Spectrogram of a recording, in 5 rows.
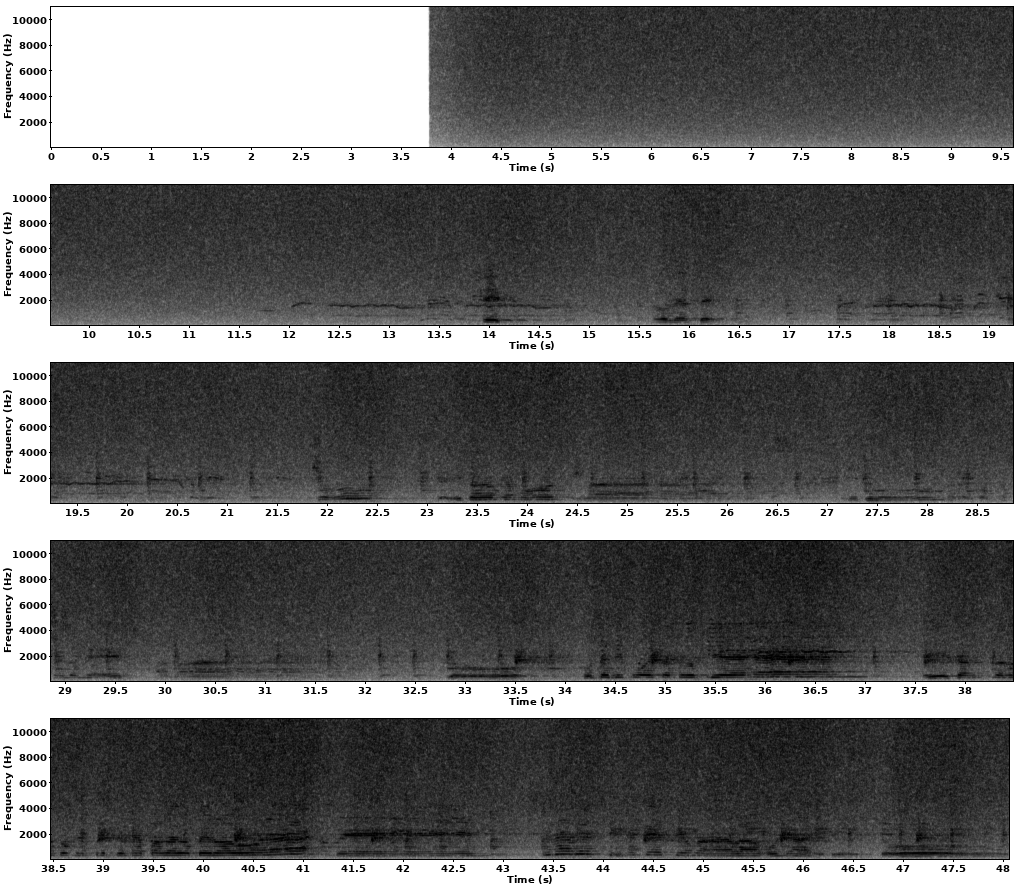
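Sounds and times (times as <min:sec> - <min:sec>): steady recording hiss: 0:03.8 - 0:48.0
sparse ticking backing beat: 0:13.9 - 0:48.0.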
